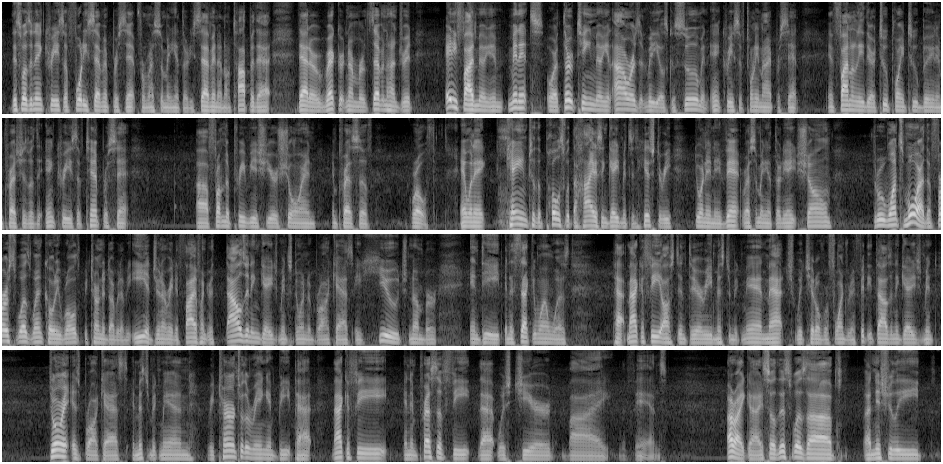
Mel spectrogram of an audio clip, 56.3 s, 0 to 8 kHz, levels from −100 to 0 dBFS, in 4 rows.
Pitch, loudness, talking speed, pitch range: 105 Hz, -29 LUFS, 160 wpm, 100-125 Hz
